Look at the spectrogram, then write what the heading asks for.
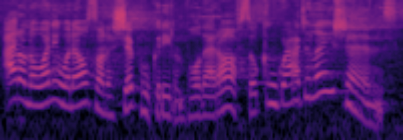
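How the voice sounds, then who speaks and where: A woman's voice: a little high, very animated, brisk, a little mellow, in a large hall, slight background noise, low-quality recording. A woman voicing a tsundere mech engineer in a sci-fi audio roleplay, sarcastic and exasperated, scolding while secretly caring. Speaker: roleplay voice performer.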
